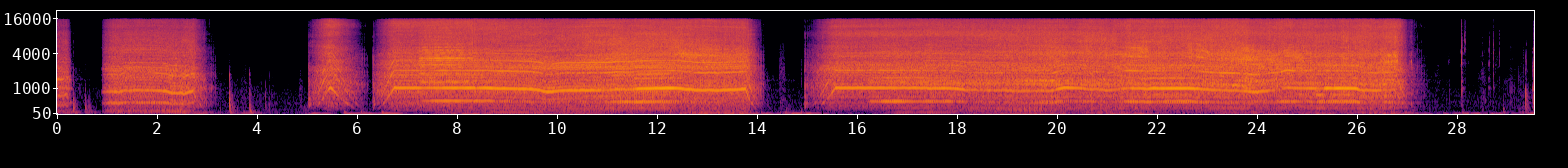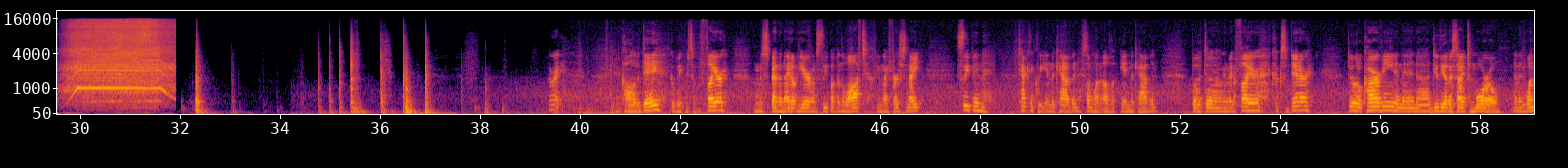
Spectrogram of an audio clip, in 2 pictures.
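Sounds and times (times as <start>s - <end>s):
chainsaw cutting into log: 0.0s - 3.3s, 5.0s - 14.2s, 14.9s - 27.4s, 28.0s - 32.0s.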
